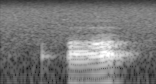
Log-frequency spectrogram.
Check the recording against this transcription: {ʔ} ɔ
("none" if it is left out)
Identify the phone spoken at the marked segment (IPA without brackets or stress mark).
ʔ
